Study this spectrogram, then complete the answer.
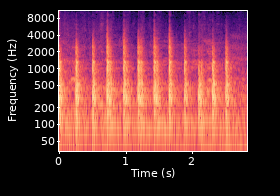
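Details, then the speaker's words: Turbocharged Mk1 Mazda MX-5 after a trackday: sharp hollow clunks about twice a second as the exhaust is shaken, the pipe striking bodywork, owner suspects play from worn exhaust rubbers; exhaust knocking against body. "so next up is hopefully curing the knocking noise that you would have heard on the track day now I think it's because they play in the exhaust just have a listen to this"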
